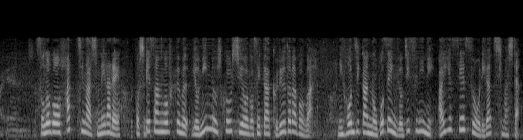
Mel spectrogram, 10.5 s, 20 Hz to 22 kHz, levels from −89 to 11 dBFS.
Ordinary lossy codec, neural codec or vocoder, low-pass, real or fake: none; codec, 16 kHz, 1.1 kbps, Voila-Tokenizer; 7.2 kHz; fake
